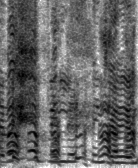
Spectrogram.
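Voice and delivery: real laughter breaking through the words; laughing while talking. Real, not acted. Guest laughing as she tells the host about [name]. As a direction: giggle through the line.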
